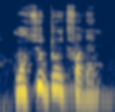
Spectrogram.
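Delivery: nasty, mean voice. Acting out the inner critic speaking in one's head: nasty inner critic voice. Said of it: "that nasty voice, that inner critic".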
